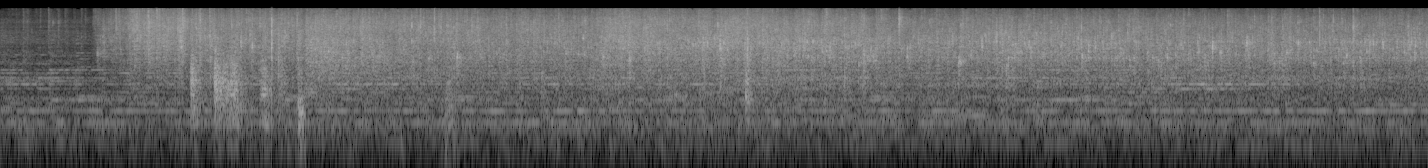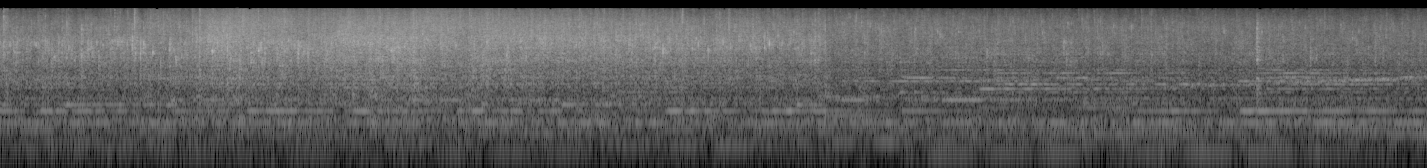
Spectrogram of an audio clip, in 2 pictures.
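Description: Asparagus spears sizzling in a hot oiled frying pan, the sizzle starting suddenly about a second in as they go into the oil and easing off somewhat near the end. Faint background music underneath.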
